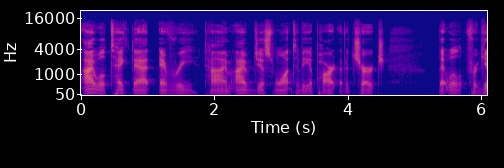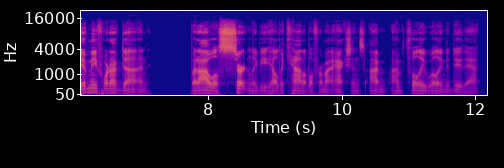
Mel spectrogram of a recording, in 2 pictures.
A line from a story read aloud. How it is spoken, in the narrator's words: He exhaled a sigh of relief and said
